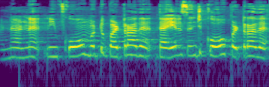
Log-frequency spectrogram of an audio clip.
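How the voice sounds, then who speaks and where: A woman voicing a worried young woman in a cartoon, who keeps pleading with her family to stay calm. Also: very high voice, normal speed. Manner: pleading, soothing. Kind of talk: cartoon voice acting.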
